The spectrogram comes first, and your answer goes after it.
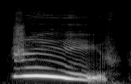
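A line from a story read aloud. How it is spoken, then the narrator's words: Sleepy voice. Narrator (Russian): сонным голосом откликается ерш Ершович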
